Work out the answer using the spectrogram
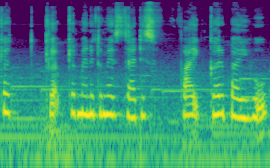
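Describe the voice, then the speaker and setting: An apologetic, devoted young husband who stumbles over repeated words, as a woman reader puts him on. The voice is high with a warm, mellow tone. Faint music runs behind the storybook reading. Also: little pitch movement, moderate pace, gravelly. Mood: tender. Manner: stuttering, pleading.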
